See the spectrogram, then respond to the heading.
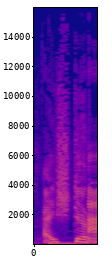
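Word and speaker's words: Aishiteru (愛してる): Comment Aishiteru. – Aishiteru. – Aishiteru. – Non, not aishiteru. Aishiteru. Aishiteru. – Aishiteru. – Aishiteru. Aishiteru. – Ok. Aishiteru. – Yeah. Quatre syllabes. Aishiteru.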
